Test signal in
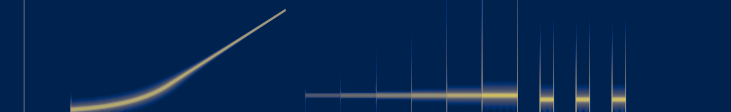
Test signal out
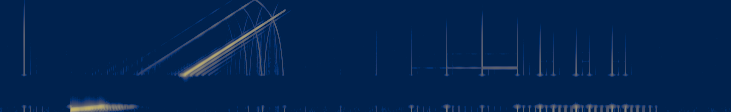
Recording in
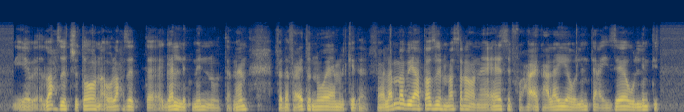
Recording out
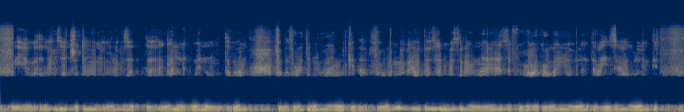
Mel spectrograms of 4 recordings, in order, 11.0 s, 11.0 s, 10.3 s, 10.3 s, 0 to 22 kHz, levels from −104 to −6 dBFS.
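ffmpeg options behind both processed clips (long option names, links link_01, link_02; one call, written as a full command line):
ffmpeg -i in.wav -filter_complex "[0:a]lowshelf=frequency=230:gain=7.5,asplit=2[link_01][link_02];[link_02]adelay=91,lowpass=frequency=990:poles=1,volume=-17dB,asplit=2[link_03][link_04];[link_04]adelay=91,lowpass=frequency=990:poles=1,volume=0.54,asplit=2[link_05][link_06];[link_06]adelay=91,lowpass=frequency=990:poles=1,volume=0.54,asplit=2[link_07][link_08];[link_08]adelay=91,lowpass=frequency=990:poles=1,volume=0.54,asplit=2[link_09][link_10];[link_10]adelay=91,lowpass=frequency=990:poles=1,volume=0.54[link_11];[link_01][link_03][link_05][link_07][link_09][link_11]amix=inputs=6:normalize=0,asoftclip=type=tanh:threshold=-13dB,equalizer=frequency=6200:width_type=o:width=1.4:gain=7,acompressor=threshold=-36dB:ratio=16:attack=2.5:release=401:knee=6:detection=rms,acrossover=split=1300[link_12][link_13];[link_12]aeval=exprs='val(0)*(1-0.5/2+0.5/2*cos(2*PI*4.5*n/s))':channel_layout=same[link_14];[link_13]aeval=exprs='val(0)*(1-0.5/2-0.5/2*cos(2*PI*4.5*n/s))':channel_layout=same[link_15];[link_14][link_15]amix=inputs=2:normalize=0,adynamicsmooth=sensitivity=7:basefreq=5800,afftfilt=real='re*(1-between(b*sr/4096,210,1400))':imag='im*(1-between(b*sr/4096,210,1400))':win_size=4096:overlap=0.75,volume=7.5dB" out.wav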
